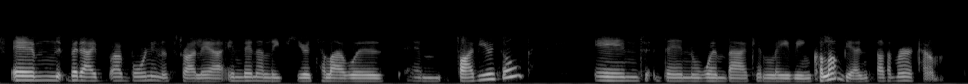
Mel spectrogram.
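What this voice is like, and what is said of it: English with a Colombian accent. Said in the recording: “I have to always explain kind of the accent every day”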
